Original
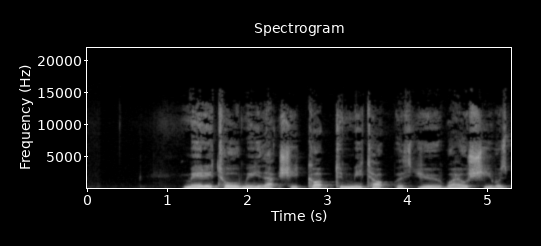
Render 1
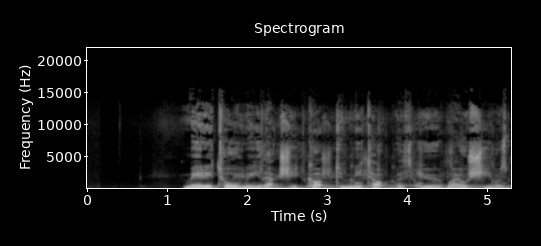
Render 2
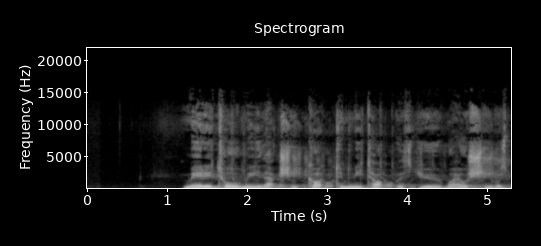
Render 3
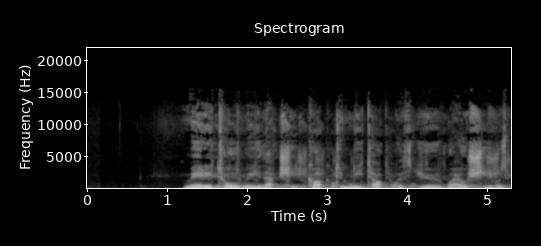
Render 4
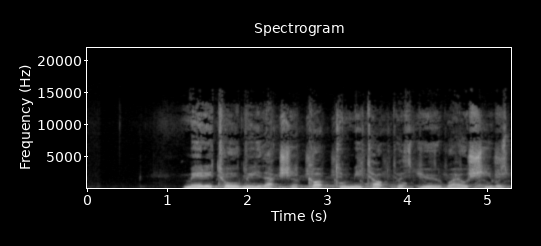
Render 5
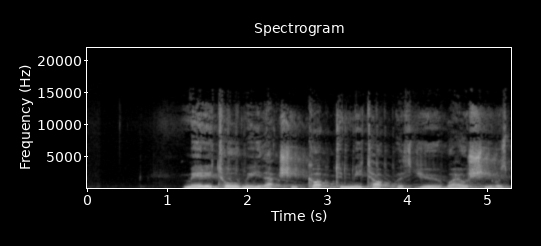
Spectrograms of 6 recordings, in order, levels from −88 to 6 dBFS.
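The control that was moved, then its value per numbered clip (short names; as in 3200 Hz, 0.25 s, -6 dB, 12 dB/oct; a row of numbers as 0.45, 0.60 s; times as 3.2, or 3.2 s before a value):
frequency-shifting echo, time: 0.518, 0.148, 0.218, 0.319, 0.101 s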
